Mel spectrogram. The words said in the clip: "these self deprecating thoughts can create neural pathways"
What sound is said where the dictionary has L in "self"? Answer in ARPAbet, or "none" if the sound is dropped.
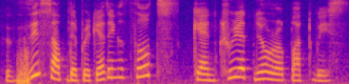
none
